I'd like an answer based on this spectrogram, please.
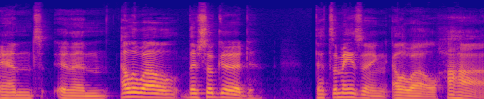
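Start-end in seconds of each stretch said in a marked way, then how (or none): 1.2-4.9 very loud, high-pitched, bone-dry deadpan. Retelling reading friends' texts aloud to the driver: imitating own dry deadpan reading. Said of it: "I read it as dry as humanly possible".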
